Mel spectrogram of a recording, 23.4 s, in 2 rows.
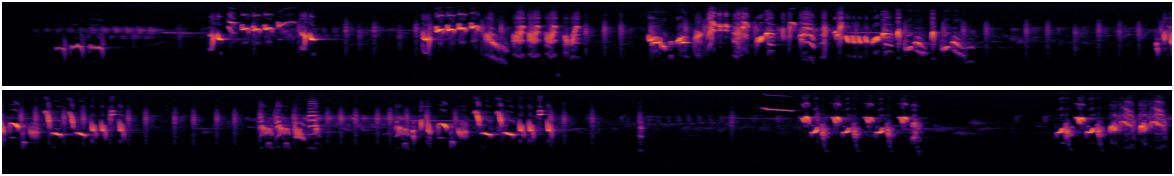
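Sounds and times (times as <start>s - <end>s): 
Eurasian blackcap singing: 0.4s - 21.5s, 22.1s - 23.4s.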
